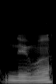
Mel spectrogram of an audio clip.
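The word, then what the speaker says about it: Pnuma: a hunting clothing yeah which is spelled p n u m a mhm Puma Puma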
